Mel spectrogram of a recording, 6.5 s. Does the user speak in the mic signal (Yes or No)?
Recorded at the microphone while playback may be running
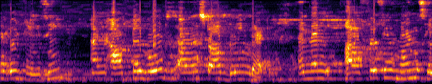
No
